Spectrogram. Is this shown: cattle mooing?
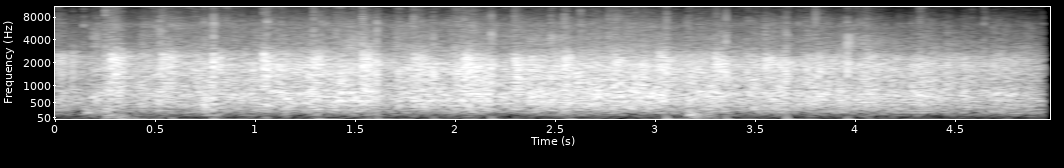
no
